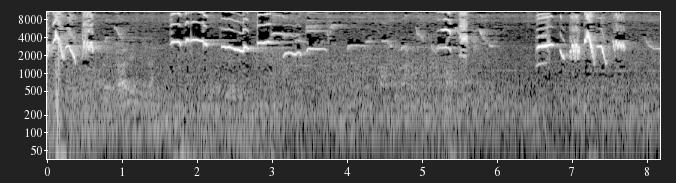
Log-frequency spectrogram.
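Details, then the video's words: Kacer, the oriental magpie-robin, singing as a lure to spark other birds: loud phrases of clear stepped whistles mixed with sharp chips and rapid buzzy flourishes, in five or six bursts separated by short gaps. "CUKUP DIPANCING SEBENTAR KACER MANAPUN LANGSUNG ON GACOR"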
